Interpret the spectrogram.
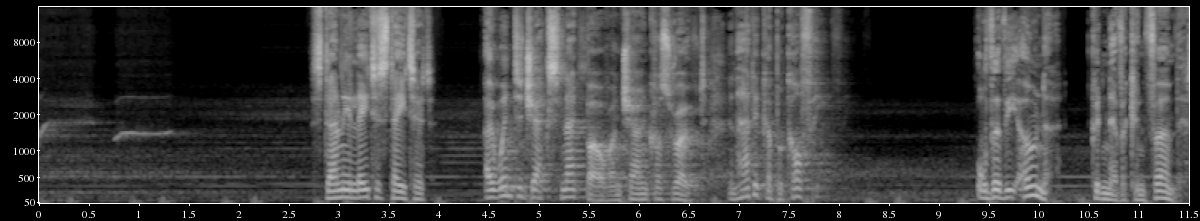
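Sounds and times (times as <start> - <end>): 
person whistling up to a window: 0.0 - 2.1
low thumping pulse: 0.0 - 11.5
speech: 2.7 - 8.0, 9.4 - 11.5.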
